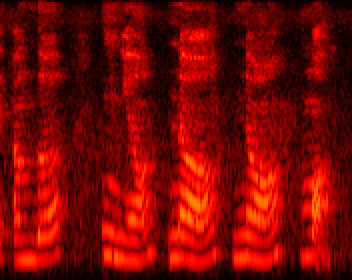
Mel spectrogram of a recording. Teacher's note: तो हमारे नाक का भी यूज़ होता है मुंह के साथ, इसलिए ये नासिक के व्यंजन कहलाते हैं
